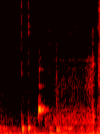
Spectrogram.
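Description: A few faint clicks of a computer mouse, clicking a tab in the software.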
